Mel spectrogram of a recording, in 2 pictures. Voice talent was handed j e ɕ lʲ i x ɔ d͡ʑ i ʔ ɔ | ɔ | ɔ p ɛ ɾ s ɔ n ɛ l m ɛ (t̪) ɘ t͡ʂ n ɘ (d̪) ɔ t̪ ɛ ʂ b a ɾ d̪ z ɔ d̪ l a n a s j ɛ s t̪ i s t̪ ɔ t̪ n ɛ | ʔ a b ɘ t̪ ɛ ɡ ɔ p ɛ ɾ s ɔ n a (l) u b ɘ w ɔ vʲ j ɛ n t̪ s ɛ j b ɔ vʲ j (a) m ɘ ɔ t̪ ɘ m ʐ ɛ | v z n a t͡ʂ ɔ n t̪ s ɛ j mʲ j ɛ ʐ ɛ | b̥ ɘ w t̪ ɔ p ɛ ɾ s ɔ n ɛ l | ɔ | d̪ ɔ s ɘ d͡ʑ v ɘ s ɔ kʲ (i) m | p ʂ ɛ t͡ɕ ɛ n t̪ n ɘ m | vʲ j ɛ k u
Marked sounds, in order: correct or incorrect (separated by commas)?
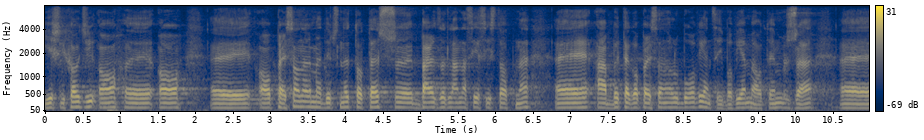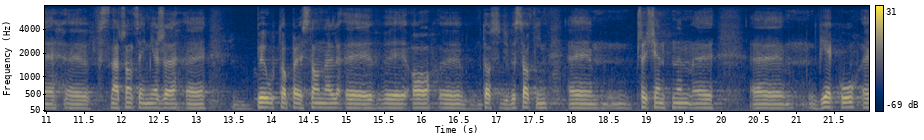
incorrect, incorrect, correct, incorrect, correct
